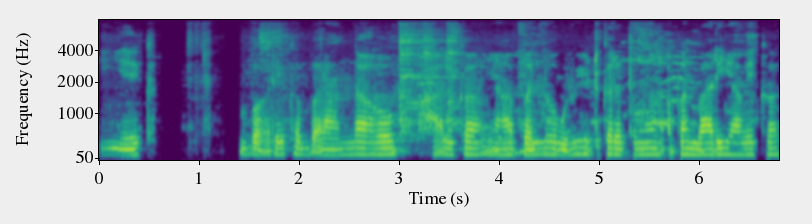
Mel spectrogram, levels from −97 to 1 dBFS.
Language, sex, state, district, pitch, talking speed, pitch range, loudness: Bhojpuri, male, Uttar Pradesh, Varanasi, 130 Hz, 150 wpm, 125-130 Hz, -18 LUFS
